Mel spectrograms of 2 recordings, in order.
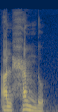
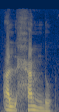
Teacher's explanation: तो यहाँ पर नहीं होना चाहिए, इसीलिए अल्हम्दु, अल का लाम जो है साकिन है, इसको अल यानी इस पर कलकला नहीं होना चाहिए। अल्हम्दु के लाम को या अनअमत के नून को हिलाना गलत है। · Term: सुकून की अदायगी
